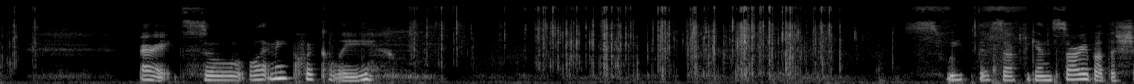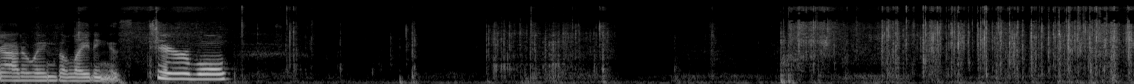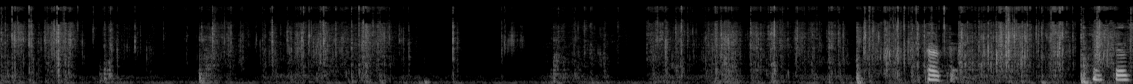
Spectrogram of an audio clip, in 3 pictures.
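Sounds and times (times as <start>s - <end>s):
plastic zip bag crinkling: 0.0s - 0.5s, 3.8s - 11.3s, 16.2s - 17.6s, 19.1s - 34.0s.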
